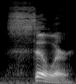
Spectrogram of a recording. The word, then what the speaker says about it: Siller: Because by the way I said the name wrong a couple podcasts back it's Siller is the last name Frank Siller he created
